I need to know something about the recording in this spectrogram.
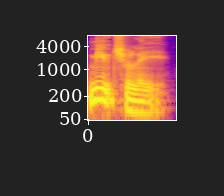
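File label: "mutually", British English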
